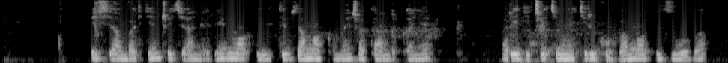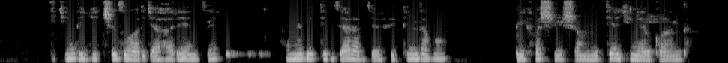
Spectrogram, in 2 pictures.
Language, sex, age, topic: Kinyarwanda, female, 18-24, agriculture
